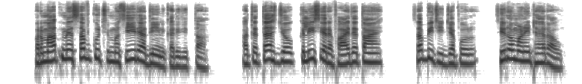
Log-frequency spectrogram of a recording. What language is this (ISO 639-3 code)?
gbk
